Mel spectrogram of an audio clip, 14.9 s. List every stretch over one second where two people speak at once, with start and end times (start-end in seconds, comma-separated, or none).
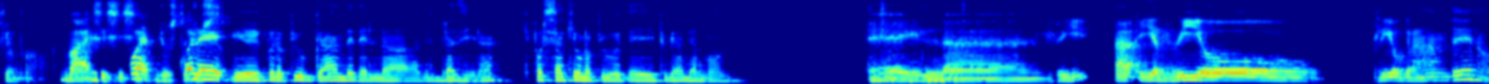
0.8-2.2, 8.7-9.9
